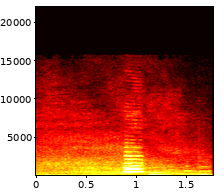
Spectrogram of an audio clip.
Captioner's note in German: Hupen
